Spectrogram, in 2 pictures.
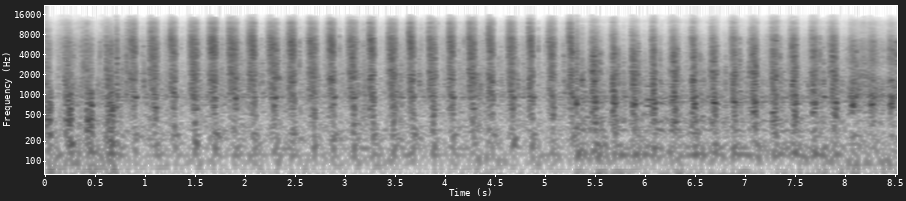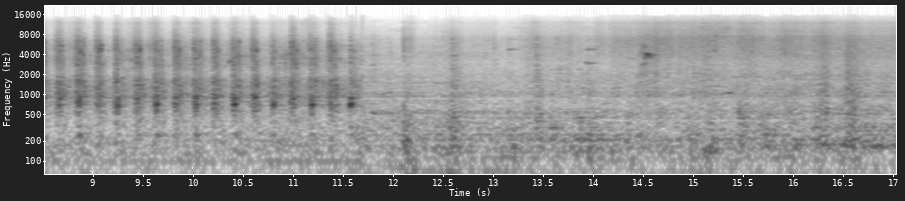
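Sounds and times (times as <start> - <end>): chaff cutter chopping fodder: 0.0 - 11.7.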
